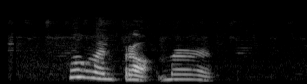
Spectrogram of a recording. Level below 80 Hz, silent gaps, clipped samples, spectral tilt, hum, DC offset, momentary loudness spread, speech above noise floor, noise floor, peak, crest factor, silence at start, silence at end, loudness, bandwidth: -86 dBFS; none; under 0.1%; -5.5 dB/octave; none; under 0.1%; 11 LU; 34 dB; -60 dBFS; -8 dBFS; 20 dB; 0.1 s; 0.95 s; -27 LUFS; 11.5 kHz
